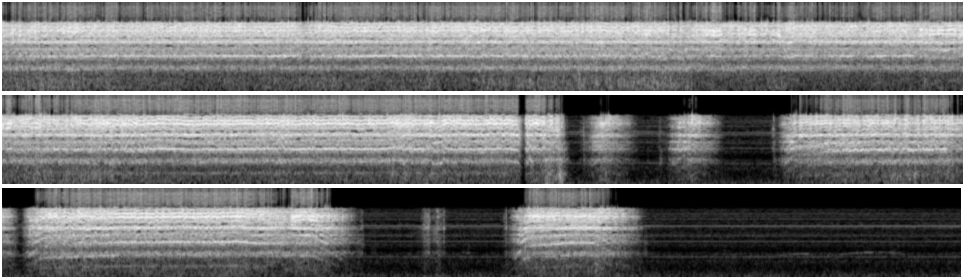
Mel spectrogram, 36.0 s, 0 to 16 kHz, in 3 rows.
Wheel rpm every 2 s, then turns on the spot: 230, 230, 230, 230, 230, 230, 220, 210, 210, 120, 40, 170, 160, 200, 0, 120, 0, 0.
none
